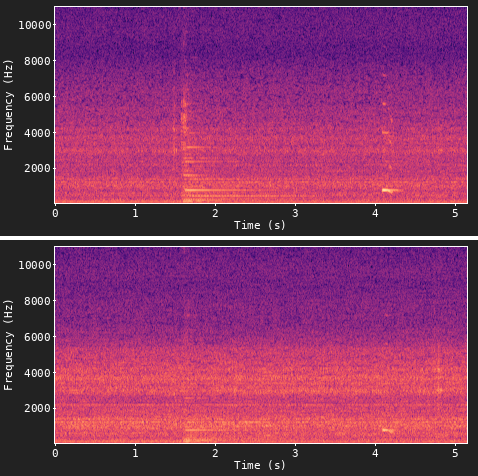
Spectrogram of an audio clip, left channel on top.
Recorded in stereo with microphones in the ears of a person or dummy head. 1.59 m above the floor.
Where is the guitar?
35° left (ahead or behind), 3 m.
